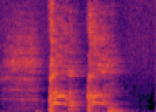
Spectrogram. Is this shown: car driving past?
no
